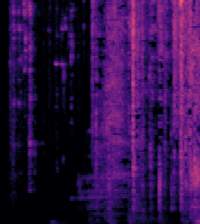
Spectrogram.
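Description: A quick run of light clicks and jingling rattles, growing busier and louder toward the end, over a faint low rumble.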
